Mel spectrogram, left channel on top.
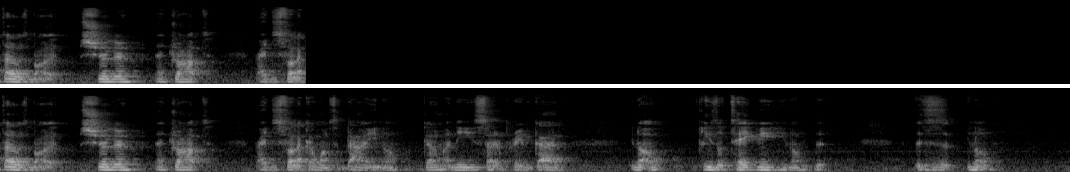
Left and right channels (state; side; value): drops out; left; at 3.1 s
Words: it was about sugar that dropped. I just felt like I wanted to die, got on my knees, started praying to God, please don't take me, this is, I'm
